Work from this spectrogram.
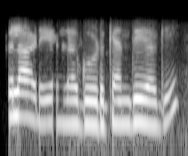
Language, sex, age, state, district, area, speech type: Punjabi, female, 18-30, Punjab, Muktsar, urban, conversation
